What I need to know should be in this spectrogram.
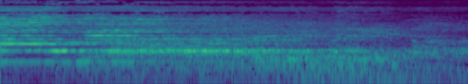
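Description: A man sings loudly into a microphone, holding a long note, in a large echoing hall.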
